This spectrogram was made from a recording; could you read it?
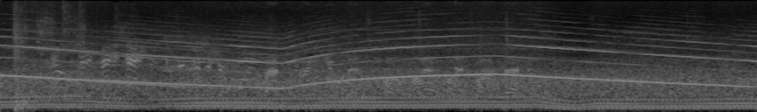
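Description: A police car siren in a video game wails steadily, its tone slowly falling and rising in long sweeps, loud over a deep, constant engine rumble.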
